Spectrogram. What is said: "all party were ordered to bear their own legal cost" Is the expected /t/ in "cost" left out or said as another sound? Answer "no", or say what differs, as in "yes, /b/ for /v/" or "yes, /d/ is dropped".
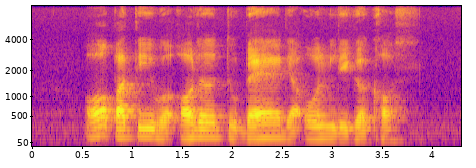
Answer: yes, /t/ is dropped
